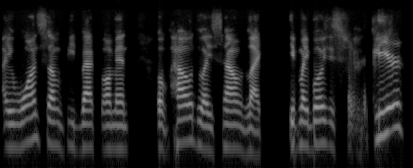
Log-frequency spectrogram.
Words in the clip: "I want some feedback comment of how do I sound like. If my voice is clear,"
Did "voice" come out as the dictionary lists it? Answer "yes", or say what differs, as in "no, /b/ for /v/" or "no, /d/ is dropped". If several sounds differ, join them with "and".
no, /b/ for /v/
